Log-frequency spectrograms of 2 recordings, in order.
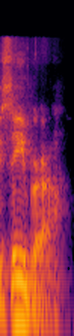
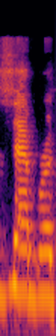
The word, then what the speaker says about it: zebra: Like someone asked me yesterday, how I pronounce zebra, because you guys say zebra. Yeah, I've heard zebra too. And I'm like, Yeah, and that's the British English. yeah, I Yeah. hear it's called zebra over here.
